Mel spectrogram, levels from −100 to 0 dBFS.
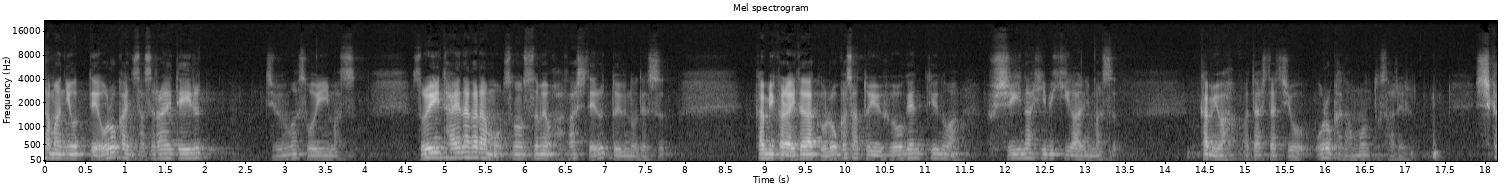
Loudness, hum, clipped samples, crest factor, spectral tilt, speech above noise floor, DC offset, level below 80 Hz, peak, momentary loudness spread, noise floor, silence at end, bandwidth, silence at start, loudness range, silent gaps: -30 LUFS; none; under 0.1%; 28 dB; -3.5 dB/octave; 29 dB; under 0.1%; -72 dBFS; -4 dBFS; 23 LU; -61 dBFS; 0 s; over 20 kHz; 0 s; 9 LU; none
